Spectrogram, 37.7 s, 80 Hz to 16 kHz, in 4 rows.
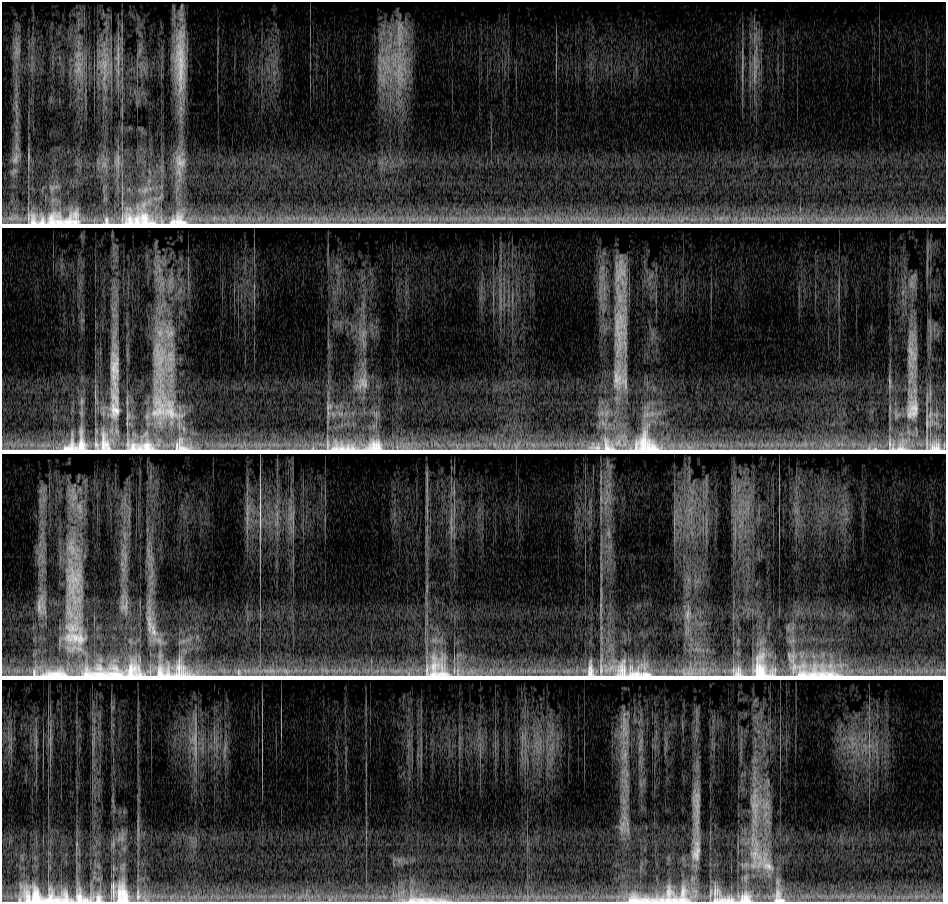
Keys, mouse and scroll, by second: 1.0 i, 2.1 b, 3.0 i, 10.5 g, 11.7 z, 15.2 s, 15.7 y, 19.7 g, 20.2 y, 27.0 shift+s, 28.6 shift+d, 29.2 Return, 34.7 s.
